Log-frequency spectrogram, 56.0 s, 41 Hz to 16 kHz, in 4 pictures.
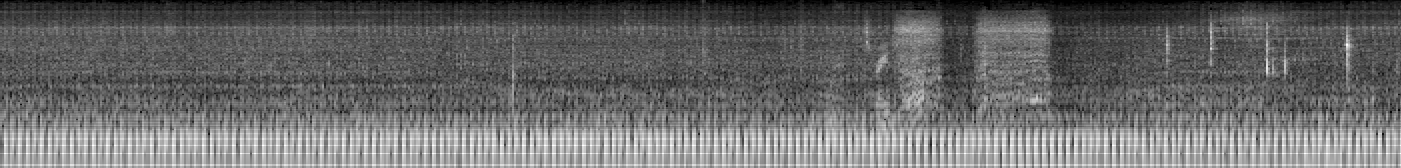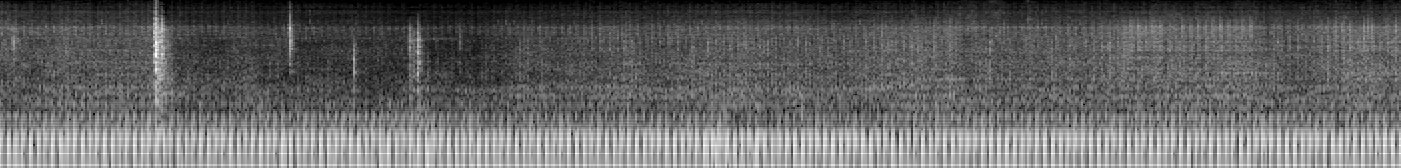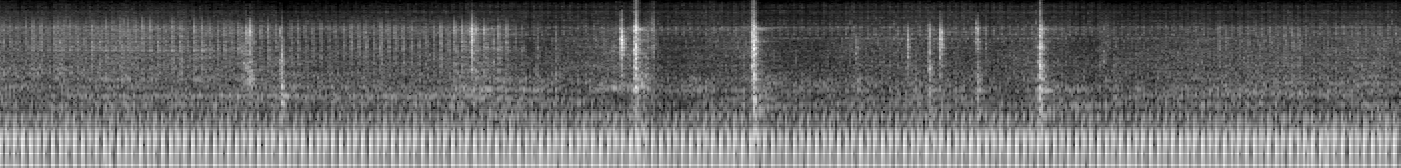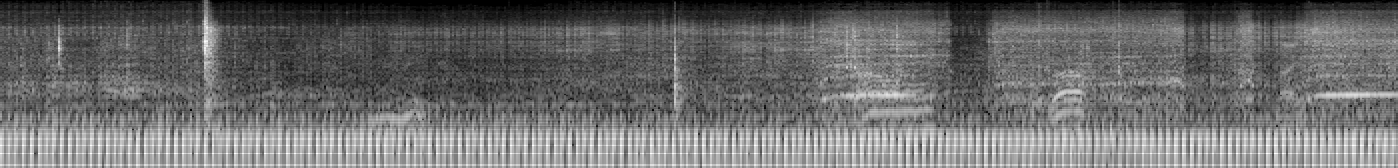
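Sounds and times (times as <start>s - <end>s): atv engine idling: 0.0s - 56.0s.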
